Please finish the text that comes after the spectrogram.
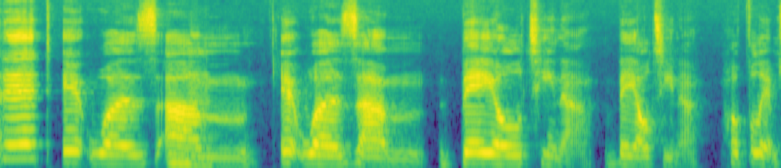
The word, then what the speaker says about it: Bealtaine: I would pronounce it Beltane, but that's not correct. It's Bealtaine.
